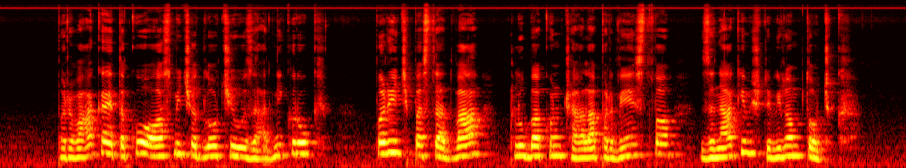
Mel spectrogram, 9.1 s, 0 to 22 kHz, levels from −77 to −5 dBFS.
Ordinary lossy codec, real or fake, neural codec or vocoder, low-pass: none; real; none; none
